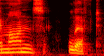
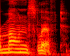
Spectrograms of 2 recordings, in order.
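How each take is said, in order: First: "Mons" said like "monz", with an ah; short open "ah" vowel in "Mons". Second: "Mons" said like "moans"; long "oh" vowel in "Mons". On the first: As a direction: say "Mons" to rhyme with "bronze". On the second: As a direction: say "Mons" to rhyme with "bones", drawn out. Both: Shown as a demonstration. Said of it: "I don't know how to pronounce that".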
